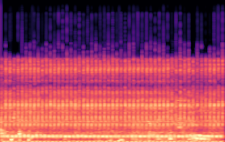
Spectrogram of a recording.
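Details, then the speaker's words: Honda Beat FI scooter whose engine suddenly became very noisy. Loud, rapid, even tapping knock rides over the idle, harsh and clattery. A connecting rod fault was suspected; cause not confirmed. "Okay, so ayun nga, ang tunog naman talaga nga ng makina niya ay napakaingay. So possible nga talaga na may katunog siya ng connecting rod."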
